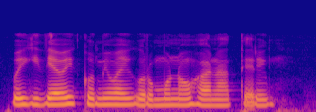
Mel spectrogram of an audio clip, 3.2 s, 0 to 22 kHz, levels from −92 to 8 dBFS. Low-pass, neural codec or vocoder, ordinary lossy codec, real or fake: 7.2 kHz; none; none; real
